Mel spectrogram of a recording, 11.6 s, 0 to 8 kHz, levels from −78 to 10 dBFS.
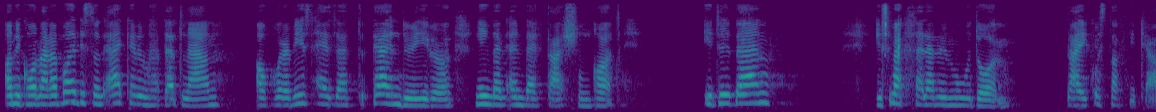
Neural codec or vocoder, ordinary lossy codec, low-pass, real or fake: codec, 24 kHz, 0.9 kbps, WavTokenizer, medium music audio release; none; 7.2 kHz; fake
